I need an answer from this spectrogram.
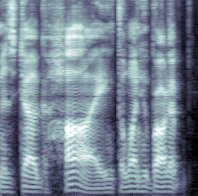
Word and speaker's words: Heye: his name is Doug High the one who brought up Cheech and Chong uh his name is Doug High I'm not making that up it's spelled h-e-y-e but that is his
